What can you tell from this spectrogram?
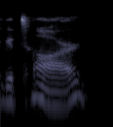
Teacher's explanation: don't forget that the stress is on the second syllable. You say guitar.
